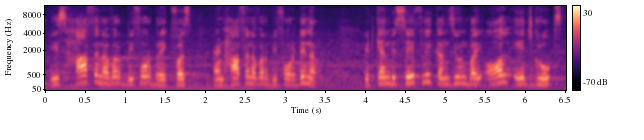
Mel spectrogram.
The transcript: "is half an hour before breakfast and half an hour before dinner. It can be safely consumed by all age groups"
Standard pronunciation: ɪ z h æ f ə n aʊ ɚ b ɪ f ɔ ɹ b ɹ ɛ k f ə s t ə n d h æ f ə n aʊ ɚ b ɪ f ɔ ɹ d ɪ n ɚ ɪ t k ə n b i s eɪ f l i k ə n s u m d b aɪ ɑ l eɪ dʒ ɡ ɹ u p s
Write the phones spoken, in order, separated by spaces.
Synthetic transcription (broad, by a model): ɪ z h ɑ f ə n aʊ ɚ b ɪ f ɔ ɹ b ɹ ɛ k f ə s t ə n d h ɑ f ə n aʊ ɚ b ɪ f ɔ ɹ d ɪ n ɚ ɪ t k ə n b i s eɪ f l i k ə n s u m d b aɪ ɑ l eɪ dʒ ɡ ɹ u p s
